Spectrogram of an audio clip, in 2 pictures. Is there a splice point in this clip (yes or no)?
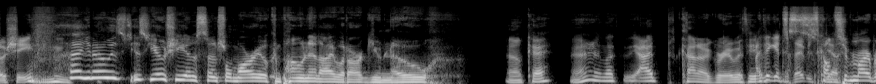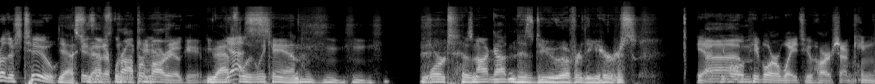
yes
